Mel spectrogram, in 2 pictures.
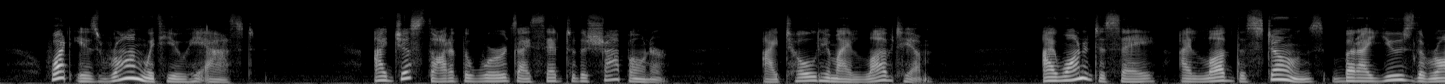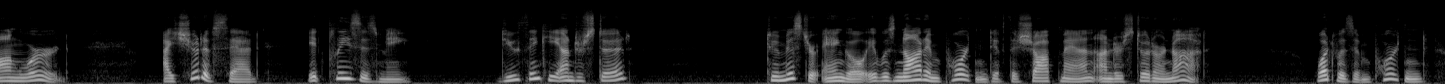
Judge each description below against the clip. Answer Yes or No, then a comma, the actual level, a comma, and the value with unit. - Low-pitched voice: No, medium, 145 Hz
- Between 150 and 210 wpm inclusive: No, average, 140 wpm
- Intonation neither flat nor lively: No, wide, 5.9 semitones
